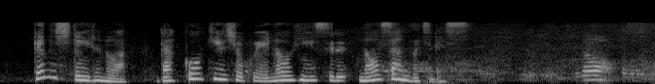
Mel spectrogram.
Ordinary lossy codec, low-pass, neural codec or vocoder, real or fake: AAC, 32 kbps; 7.2 kHz; codec, 44.1 kHz, 2.6 kbps, DAC; fake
